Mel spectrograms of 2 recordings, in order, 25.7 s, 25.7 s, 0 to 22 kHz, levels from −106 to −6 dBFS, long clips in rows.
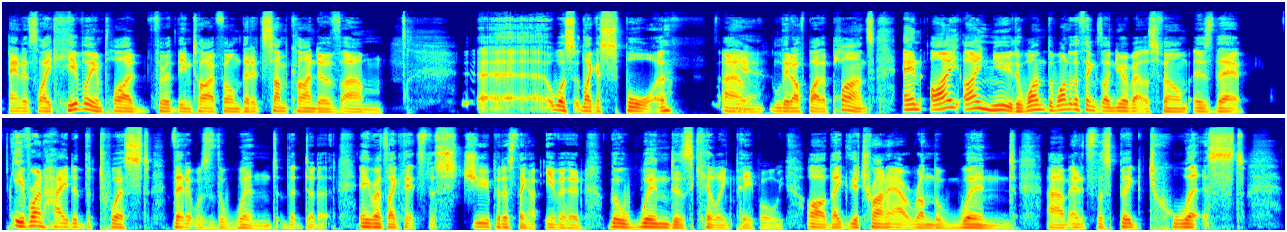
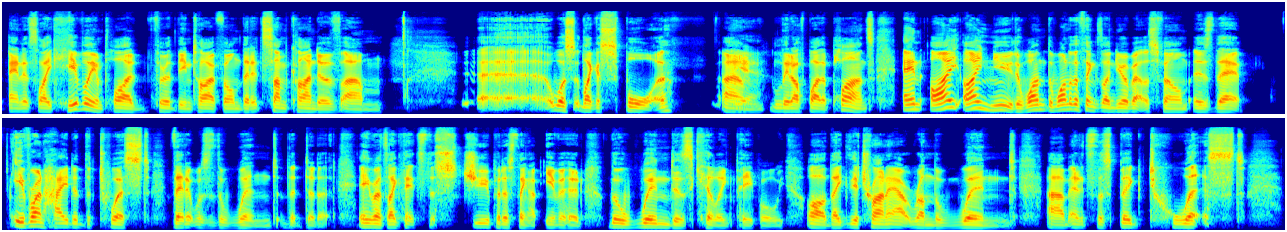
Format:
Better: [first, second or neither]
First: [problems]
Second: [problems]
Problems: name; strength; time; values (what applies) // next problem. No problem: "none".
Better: first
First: none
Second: thin; very; fading below 350 Hz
